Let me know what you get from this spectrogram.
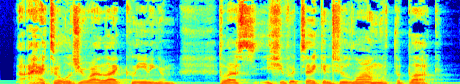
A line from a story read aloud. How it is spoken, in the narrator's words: Frank replied, a hint of laughter in his voice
